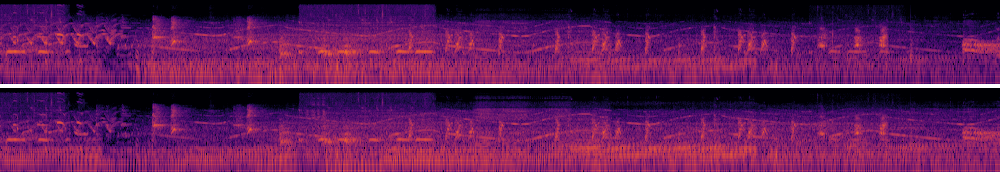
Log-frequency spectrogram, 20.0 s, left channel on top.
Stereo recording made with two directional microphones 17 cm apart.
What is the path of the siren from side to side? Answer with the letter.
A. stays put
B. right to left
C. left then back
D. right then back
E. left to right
E.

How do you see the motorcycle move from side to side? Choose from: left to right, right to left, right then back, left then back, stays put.
stays put.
